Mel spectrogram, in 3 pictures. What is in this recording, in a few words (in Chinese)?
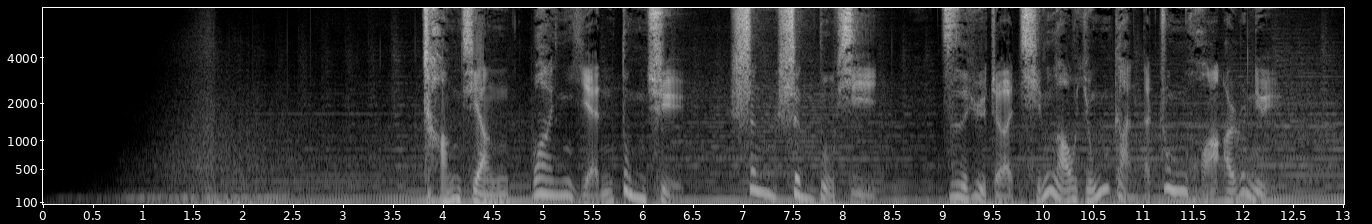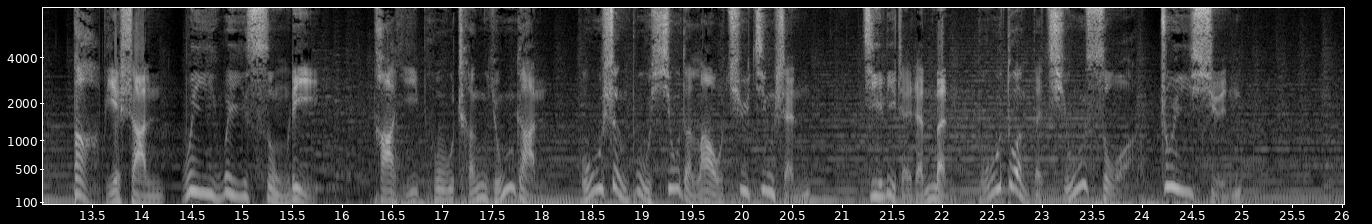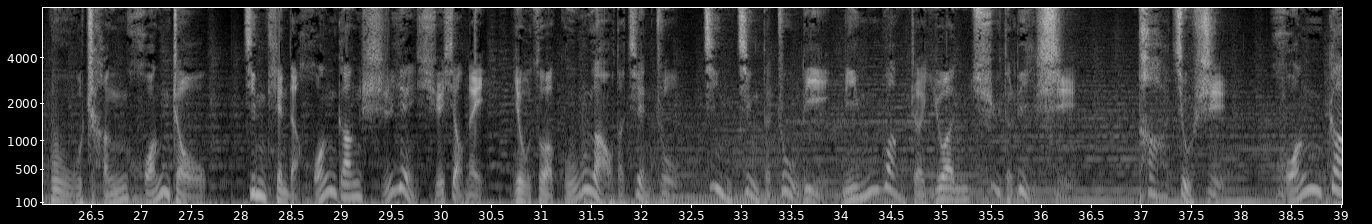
男 专题 大气, 国语男声配音; 黄粥府师范学堂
